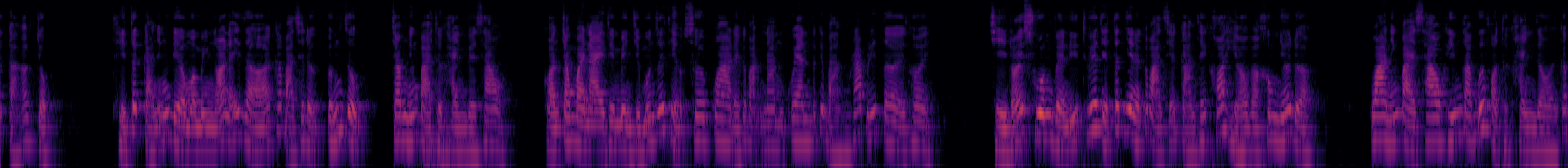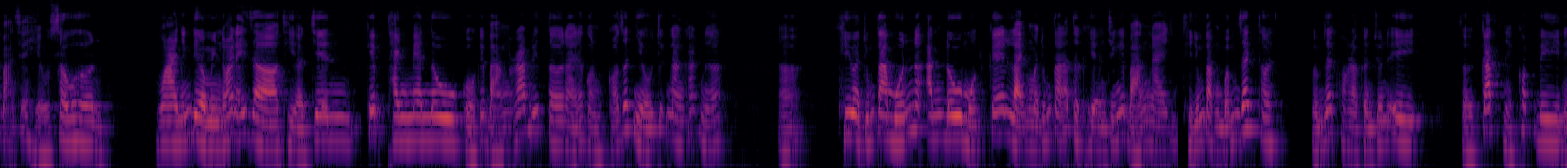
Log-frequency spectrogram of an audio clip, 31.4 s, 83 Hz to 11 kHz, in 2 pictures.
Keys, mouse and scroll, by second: 19.2 click.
